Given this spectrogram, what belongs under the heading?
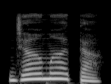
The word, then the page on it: ಜಾಮಾತ: jāmāta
